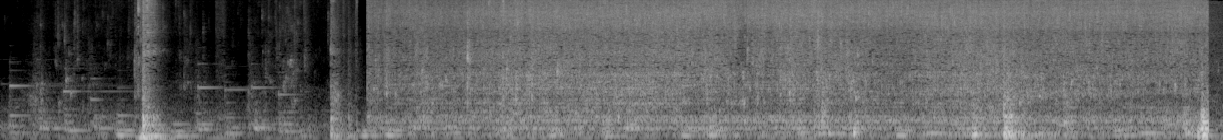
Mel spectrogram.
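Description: Kitchen tap running steadily into a glass bowl of beef short ribs, water splashing over the meat and a hand rubbing it as the blood is rinsed out. It starts about three and a half seconds in and stops just before the end. Before it there are faint background music notes and one sharp knock.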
